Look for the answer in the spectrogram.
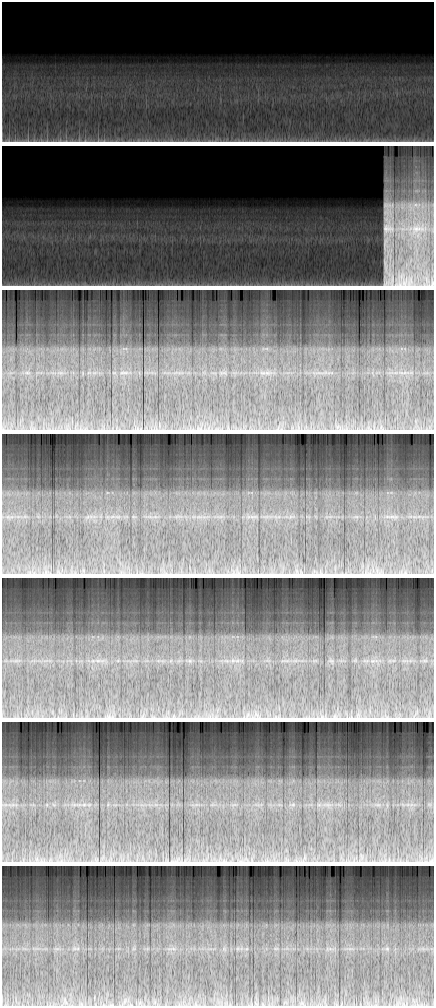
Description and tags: The sound of a small pond along with other sounds located in Gibraltar's Alameda Botanic Gardens.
